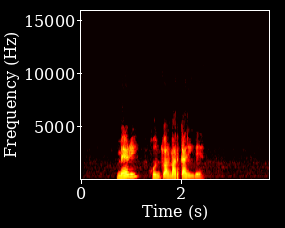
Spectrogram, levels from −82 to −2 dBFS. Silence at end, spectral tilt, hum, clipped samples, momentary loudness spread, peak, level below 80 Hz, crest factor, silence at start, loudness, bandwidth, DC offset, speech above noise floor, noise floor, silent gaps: 1.35 s; -7.5 dB/octave; none; under 0.1%; 12 LU; -2 dBFS; -74 dBFS; 22 dB; 0.7 s; -22 LUFS; 5.8 kHz; under 0.1%; 48 dB; -69 dBFS; none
